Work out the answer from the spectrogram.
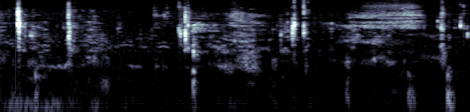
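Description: Faint eating sounds of people eating rice with their hands: scattered, separate wet mouth clicks and chewing.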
